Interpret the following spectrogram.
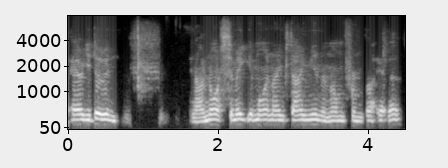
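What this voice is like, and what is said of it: Put-on rural traveller accent. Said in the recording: “a weird accent ... how stupid I sounded ... I just had a sort of yokelish traveller accent.”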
